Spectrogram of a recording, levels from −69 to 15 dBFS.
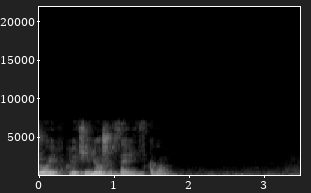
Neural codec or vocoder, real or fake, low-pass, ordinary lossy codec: none; real; 7.2 kHz; Opus, 64 kbps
